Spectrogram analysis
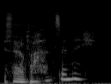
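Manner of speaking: very high, airy squeak; gasped disbelief. A narrator's reading. Ron doubting Dumbledore's sanity, high and aghast. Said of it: "schnappte Ron".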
